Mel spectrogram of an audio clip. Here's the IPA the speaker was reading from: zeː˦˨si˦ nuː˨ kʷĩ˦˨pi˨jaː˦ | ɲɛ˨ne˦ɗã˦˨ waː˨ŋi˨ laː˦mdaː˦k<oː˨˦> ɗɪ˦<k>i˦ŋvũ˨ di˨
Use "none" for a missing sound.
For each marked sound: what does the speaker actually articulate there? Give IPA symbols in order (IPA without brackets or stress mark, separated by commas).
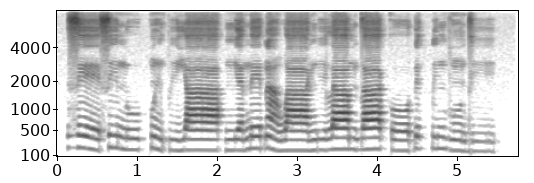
oː˨, k͡p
